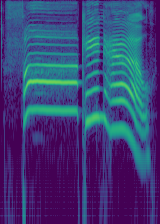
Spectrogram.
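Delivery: very long, loud, high-pitched outburst; stunned exclamation. Real, not acted. Streamer reacting to a two hundred pound super chat, stunned. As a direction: stretch each word out in loud amazement.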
